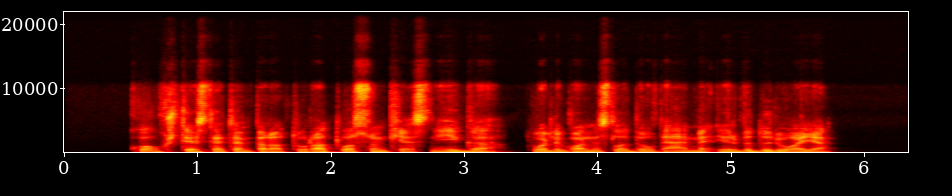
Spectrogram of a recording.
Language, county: Lithuanian, Alytus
